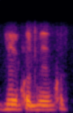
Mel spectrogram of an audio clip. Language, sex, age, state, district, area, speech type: Kashmiri, male, 45-60, Jammu and Kashmir, Bandipora, rural, conversation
